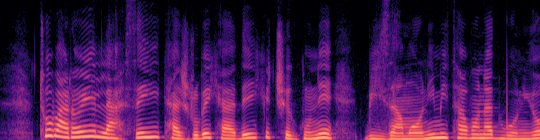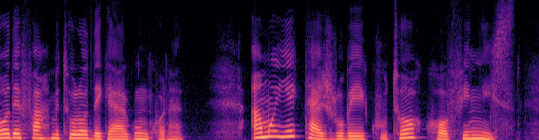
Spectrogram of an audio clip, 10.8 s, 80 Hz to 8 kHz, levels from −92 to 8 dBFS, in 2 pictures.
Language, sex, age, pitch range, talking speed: Persian, female, 50-69, 170-245 Hz, 115 wpm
